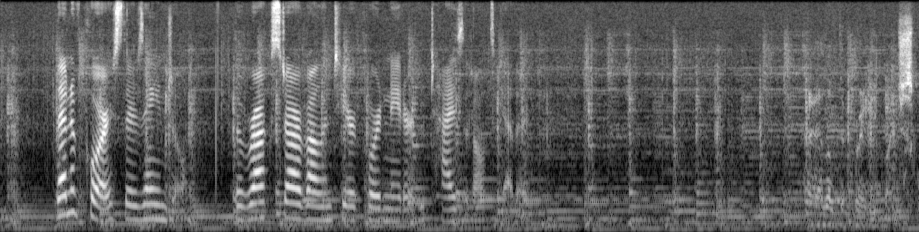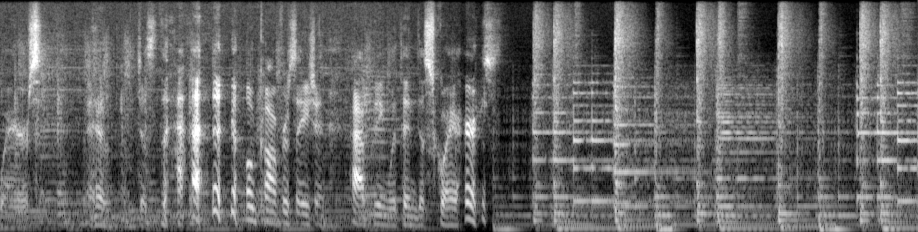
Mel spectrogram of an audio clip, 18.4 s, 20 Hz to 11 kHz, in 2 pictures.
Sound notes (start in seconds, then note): 14.2 chuckles; 14.2 upbeat music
